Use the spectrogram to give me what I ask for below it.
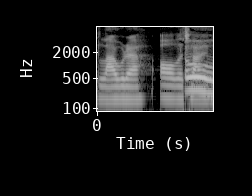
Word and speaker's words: Laura: Not Lara. Laura. Yeah. As my, I had an ex coworker who I mistakenly pronounced her name Lara, and she's like, it's not Lara, it's Laura.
